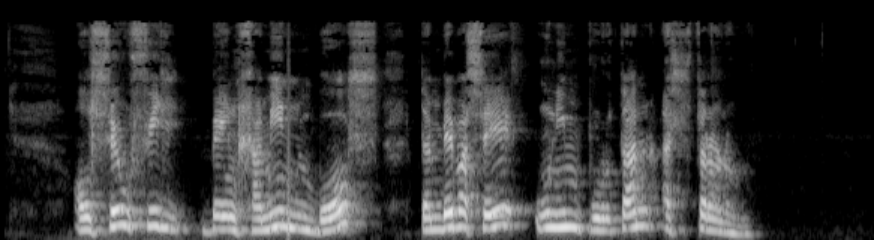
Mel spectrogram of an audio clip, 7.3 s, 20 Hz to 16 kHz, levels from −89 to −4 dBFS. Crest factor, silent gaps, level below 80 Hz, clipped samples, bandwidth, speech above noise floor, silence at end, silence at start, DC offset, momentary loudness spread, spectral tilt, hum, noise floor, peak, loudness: 18 dB; none; -66 dBFS; under 0.1%; 11.5 kHz; 54 dB; 1 s; 0.65 s; under 0.1%; 10 LU; -5.5 dB/octave; none; -76 dBFS; -6 dBFS; -23 LUFS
